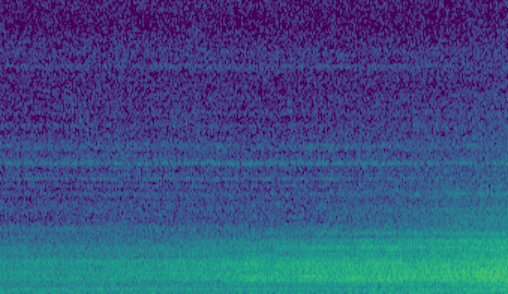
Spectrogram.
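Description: Diesel passenger train approaching a level crossing, its rumble growing steadily louder from about two seconds in.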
